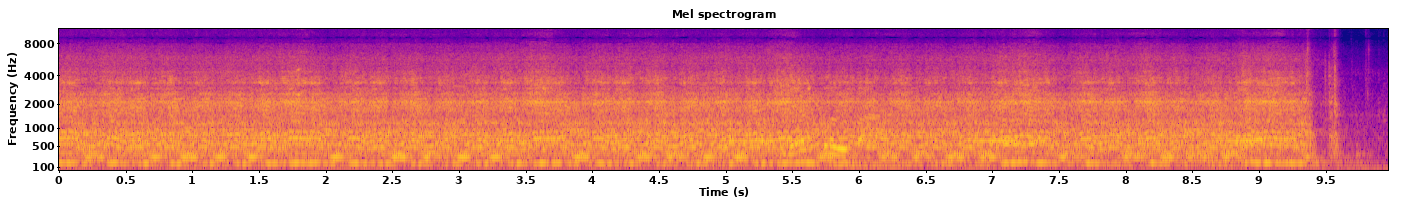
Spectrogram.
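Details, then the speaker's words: 1953 Pontiac straight-eight, off the road since 1971, first start attempt: slow steady starter grind about three turns a second with no firing; engine nearly frozen, suspected flooded. "Oh geez, it's about frozen. It's sniffling. I think it's flooded out."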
